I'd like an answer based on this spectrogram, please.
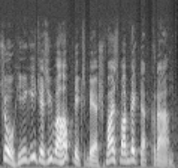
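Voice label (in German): "nix", äusserungen westfalen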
